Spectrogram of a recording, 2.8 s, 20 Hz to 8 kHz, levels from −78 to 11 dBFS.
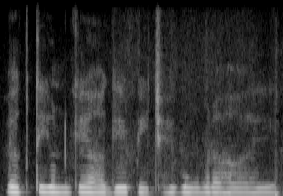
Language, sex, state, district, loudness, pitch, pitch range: Hindi, female, Madhya Pradesh, Bhopal, -16 LUFS, 205 Hz, 195-205 Hz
